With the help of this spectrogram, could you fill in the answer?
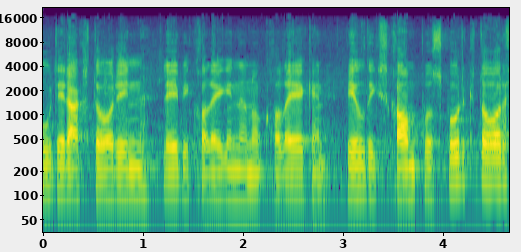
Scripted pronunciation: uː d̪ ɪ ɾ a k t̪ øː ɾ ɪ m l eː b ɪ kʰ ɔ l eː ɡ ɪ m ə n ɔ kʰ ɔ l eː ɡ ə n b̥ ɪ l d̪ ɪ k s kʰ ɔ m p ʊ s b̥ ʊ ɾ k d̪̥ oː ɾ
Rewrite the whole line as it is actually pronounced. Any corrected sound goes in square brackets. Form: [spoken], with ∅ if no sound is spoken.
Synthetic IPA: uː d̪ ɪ ɾ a k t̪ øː ɾ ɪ [n] l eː b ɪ kʰ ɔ l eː ɡ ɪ [n] ə n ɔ kʰ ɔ l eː ɡ ə n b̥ ɪ l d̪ ɪ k s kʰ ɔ m p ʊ s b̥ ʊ ɾ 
